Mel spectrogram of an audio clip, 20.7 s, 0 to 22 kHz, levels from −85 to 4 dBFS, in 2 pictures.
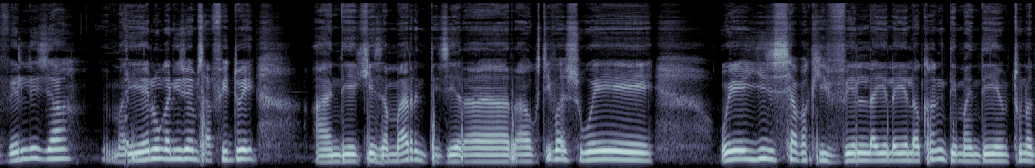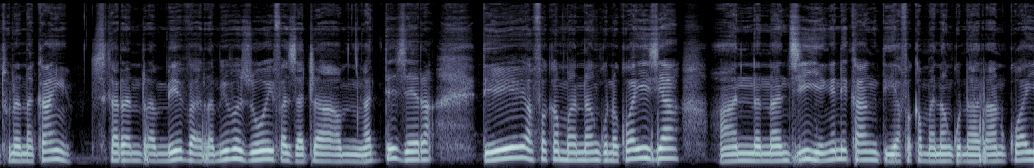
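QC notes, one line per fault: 1.22–1.28 s, damaged data in a compressed stream: right after "izy anh" the speech breaks up briefly for about 70 ms. Corrupted bytes in the compressed data make the decoder misread those frames and lose sync until it finds the next valid frame header, so nonsense output briefly replaces the speech. On a spectrogram this shows as a brief broadband smear or streak cutting across the harmonics; on the waveform, an abrupt segment with a jagged, discontinuous envelope.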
